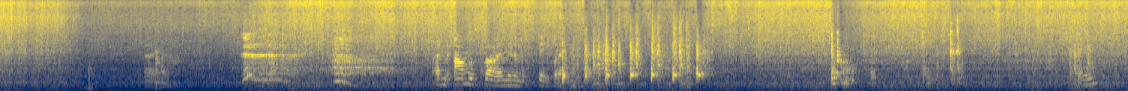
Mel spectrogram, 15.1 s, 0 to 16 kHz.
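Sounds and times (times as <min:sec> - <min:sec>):
food sizzling and hissing in a pan while stir-fried: 0:00.0 - 0:15.0
speech: 0:05.9 - 0:08.0
utensil scraping and tossing against the pan: 0:07.4 - 0:09.7.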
